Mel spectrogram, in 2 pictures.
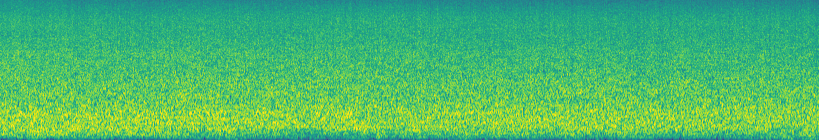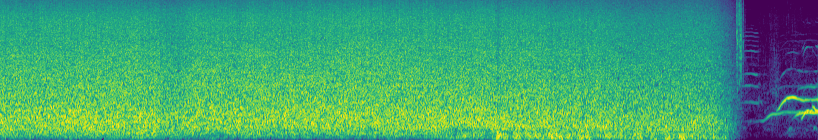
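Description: Whitewater rapids rushing: a loud, steady, even noise of churning river water.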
